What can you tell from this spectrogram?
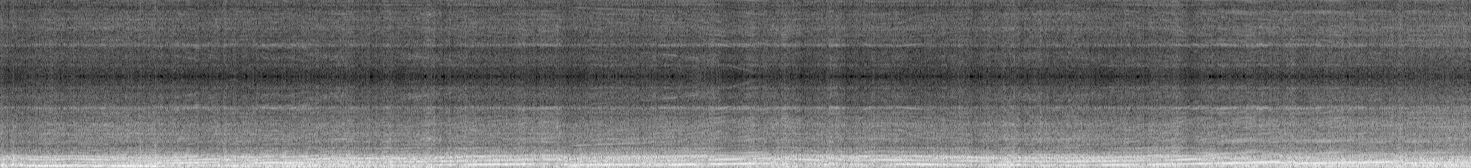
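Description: Sport motorcycle engine at speed on track, heard onboard over steady wind rush: its pitch climbs slowly under acceleration and falls back into corners, with quick breaks at gear changes about eleven seconds in and again near the end.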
